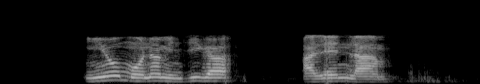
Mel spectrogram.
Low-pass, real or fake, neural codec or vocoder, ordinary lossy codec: 7.2 kHz; real; none; AAC, 16 kbps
